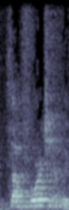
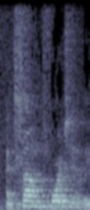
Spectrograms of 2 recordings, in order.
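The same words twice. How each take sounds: First: Fortunately punched higher and louder; stress on fortunately. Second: Said in the usual way. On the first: Shown as a demonstration. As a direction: hit the word fortunately hard. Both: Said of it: "you can see where this is going".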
